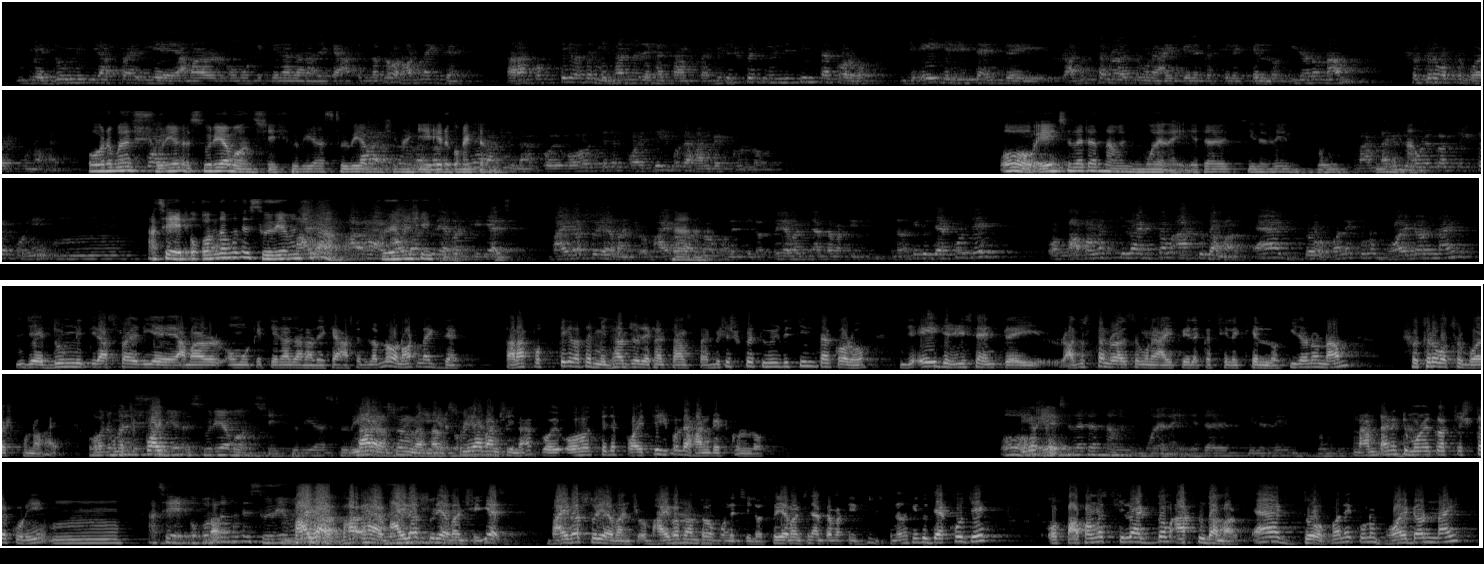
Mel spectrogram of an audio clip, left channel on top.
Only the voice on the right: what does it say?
যে দুর্নীতির আশ্রয় দিয়ে আমার অমুকে চেনা জানা দেখে আশ্রয় দিলাম। নো নট লাইক দ্যাট। তারা প্রত্যেকে তাদের মেধার জোরে এখানে চান্স পায়। বিশেষ করে তুমি যদি চিন্তা করো যে এই যে রিসেন্ট এই রাজস্থান রয়্যালস এ মনে হয় আইপিএল একটা ছেলে খেললো। কি যেন নাম? সতেরো বছর বয়স মনে হয় ও
মনে
হচ্ছে পঁয়-
না না শুনুন
না না
সুরিয়া
বানশি
না ও- ও হচ্ছে যে পঁয়ত্রিশ বলে হান্ড্রেড করলো
ঠিক আছে
নামটা
আমি একটু
মনে করার চেষ্টা করি উম
বা-
ভাইভাব
ভা- হ্যাঁ
Vaibhav সুরিয়া
বানশি yes Vaibhav Suryavanshi ও ভাইভাব
নামটা
আমার মনে ছিল সুরিয়া বানশি নামটা আমার ঠিক ছিল না। কিন্তু দেখো যে ওর পারফরমেন্স ছিল একদম আপ টু দা মার্ক একদম মানে কোনো ভয় ডর নাই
